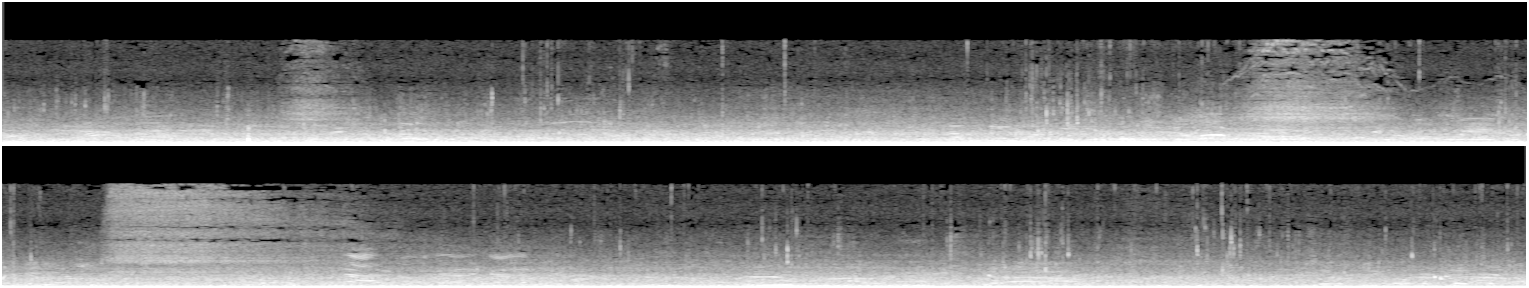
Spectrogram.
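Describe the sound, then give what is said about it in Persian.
Steady, continuous wash of water at a lake or river shore, even in level, with a low droning hum underneath and occasional brief gusts of airy noise. “کنار یه دریاچه یا یه رودخونه یه جایی که آب هست آب خنک احتمالا یا نشستیم یا پاهامون توی آبه”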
